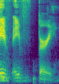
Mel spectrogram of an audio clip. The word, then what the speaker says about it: Avebury: Avery or Avery? Avebury. Spell it.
